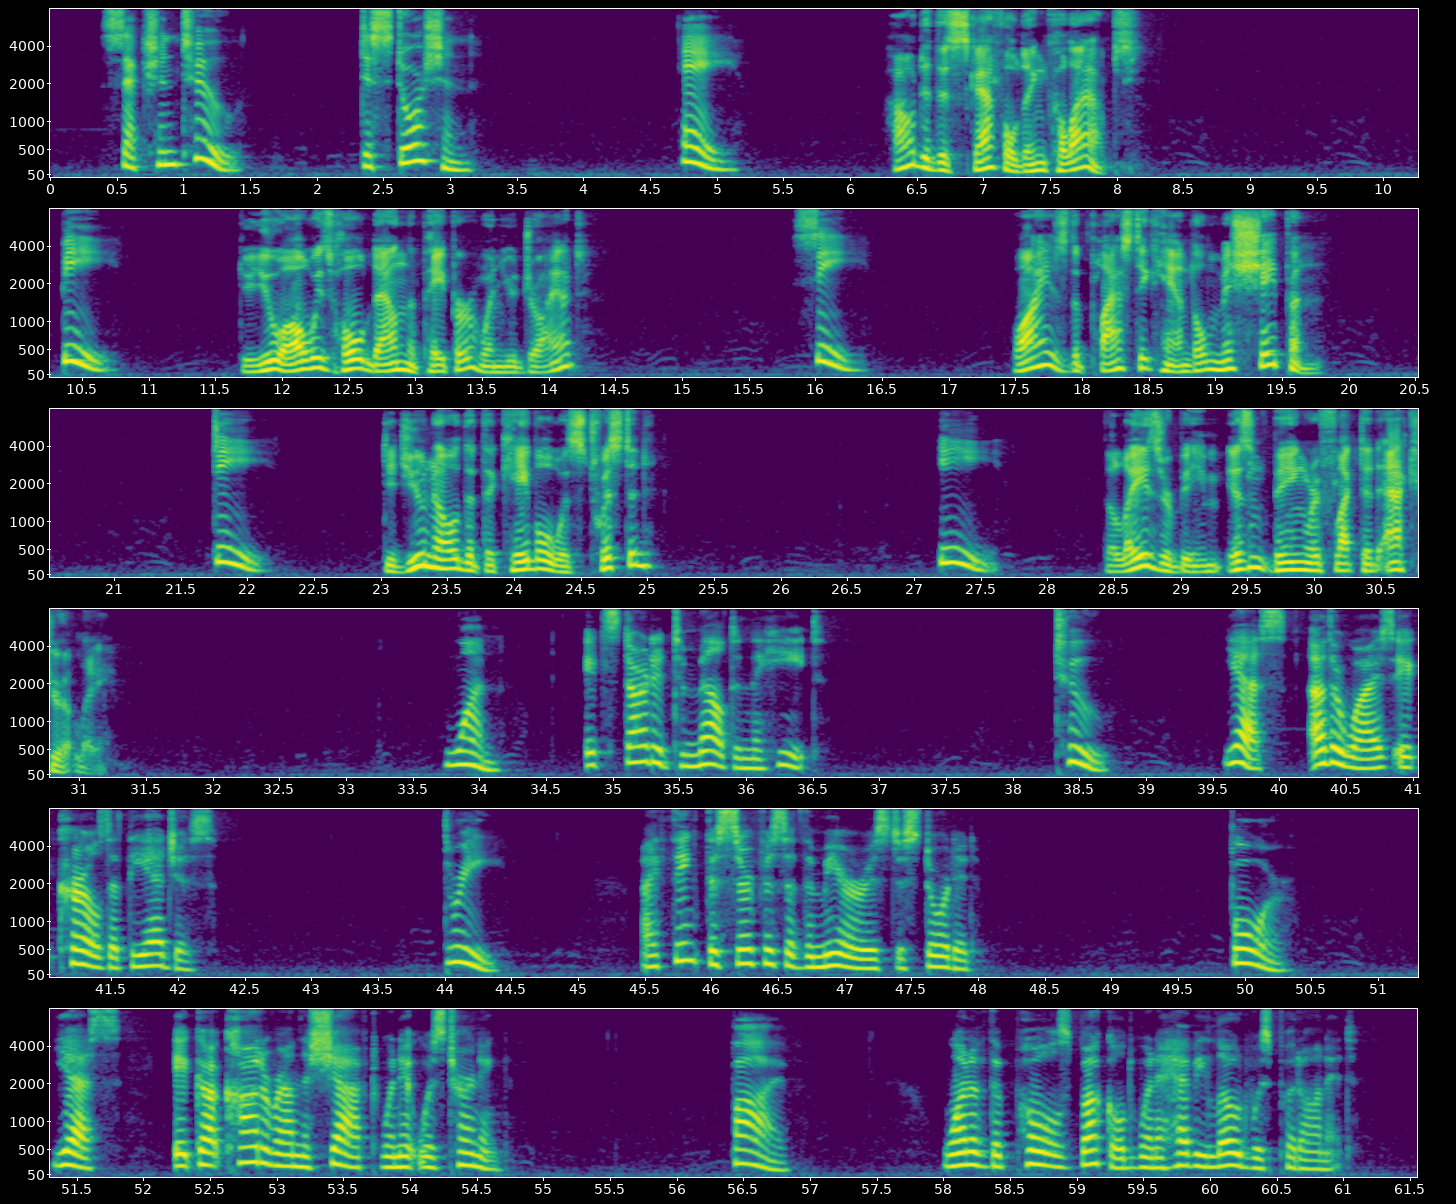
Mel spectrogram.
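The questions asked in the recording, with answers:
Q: It started to melt in the heat.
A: C: Why is the plastic handle misshapen?

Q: Yes, otherwise it curls at the edges.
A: B: Do you always hold down the paper when you dry it?

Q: I think the surface of the mirror is distorted.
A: E: The laser beam isn't being reflected accurately.

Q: Yes, it got caught around the shaft when it was turning.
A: D: Did you know that the cable was twisted?

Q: One of the poles buckled when a heavy load was put on it.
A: A: How did the scaffolding collapse?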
